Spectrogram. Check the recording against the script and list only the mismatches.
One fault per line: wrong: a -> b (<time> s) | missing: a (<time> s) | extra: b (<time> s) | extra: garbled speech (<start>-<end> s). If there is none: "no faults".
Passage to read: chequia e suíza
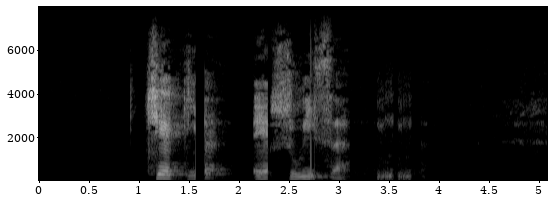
no faults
